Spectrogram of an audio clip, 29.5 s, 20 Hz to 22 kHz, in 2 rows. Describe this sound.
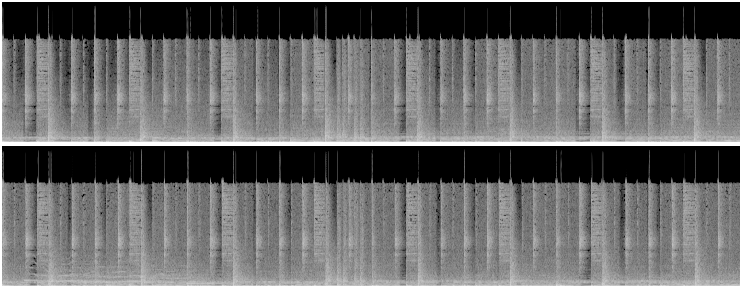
Loop NothingToFear 02
A music loop to be used in storydriven and reflective games with puzzle and philosophical elements.
gaming, Thoughtful, video-game, videogame, loop, gamedeveloping, music-loop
